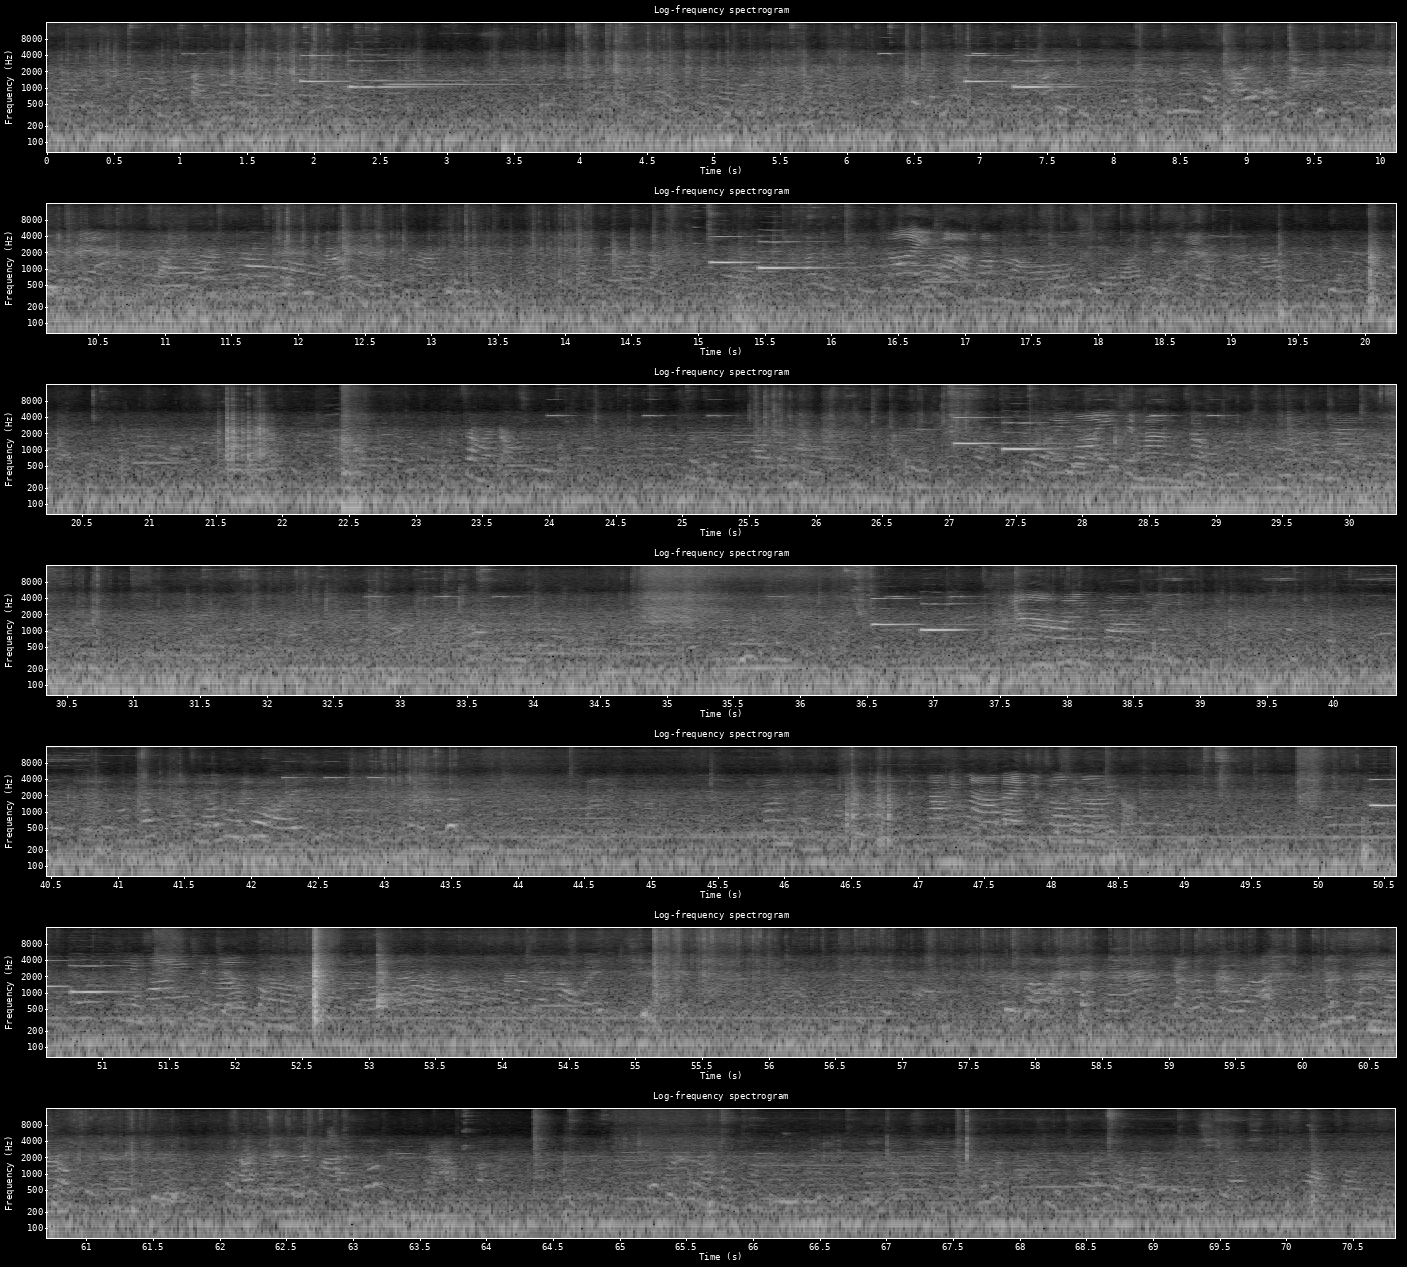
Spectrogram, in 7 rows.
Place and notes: Zhongshan Rd., East Dist., Chiayi City - Checkout
in the Convenience stores, Sony PCM D50 + Soundman OKM II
